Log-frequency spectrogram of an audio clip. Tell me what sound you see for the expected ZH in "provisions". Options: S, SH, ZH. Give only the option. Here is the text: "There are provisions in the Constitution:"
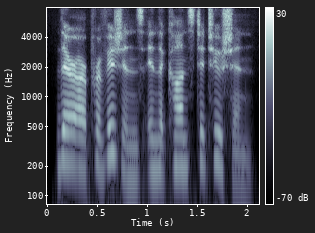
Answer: ZH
